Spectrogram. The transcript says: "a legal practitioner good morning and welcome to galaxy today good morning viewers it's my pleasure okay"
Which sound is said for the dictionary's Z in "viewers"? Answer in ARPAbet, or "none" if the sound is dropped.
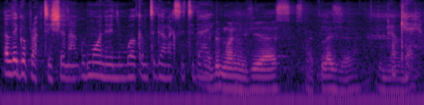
S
